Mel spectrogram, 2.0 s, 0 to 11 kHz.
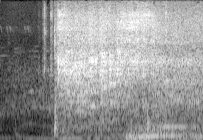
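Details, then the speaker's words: Ford F-150 V8 after repair of lean condition, hard starting and power loss with check engine light, just after battery disconnect: brief crank, catches at once into a steady, even idle; no more long crank. "starts right up no more long crank it's idling good"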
